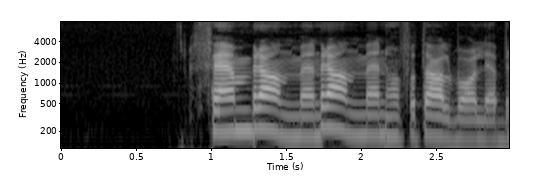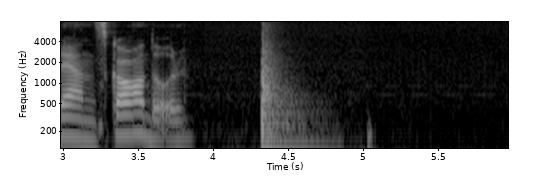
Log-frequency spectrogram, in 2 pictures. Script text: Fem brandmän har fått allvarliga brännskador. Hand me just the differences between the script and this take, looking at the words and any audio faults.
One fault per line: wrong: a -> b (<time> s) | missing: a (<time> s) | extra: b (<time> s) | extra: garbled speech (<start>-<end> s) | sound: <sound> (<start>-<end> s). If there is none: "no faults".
extra: brandmän (1.7 s)
sound: thud (4.3-4.9 s)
